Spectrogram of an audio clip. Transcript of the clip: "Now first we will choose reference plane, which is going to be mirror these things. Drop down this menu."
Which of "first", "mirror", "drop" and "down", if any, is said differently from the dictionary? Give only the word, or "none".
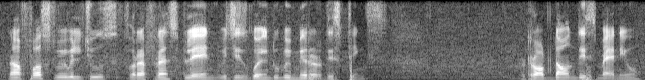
none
